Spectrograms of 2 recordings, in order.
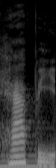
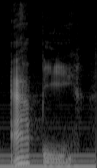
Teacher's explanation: Think about a word that has an H. You're going to want to do an aspirate onset for that, otherwise people won't understand that you're saying happy. They might think you're saying appy.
